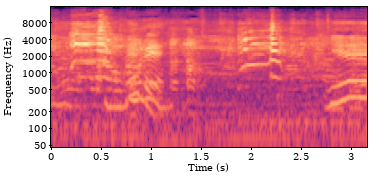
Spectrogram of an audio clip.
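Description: Domestic geese honk loudly and repeatedly close by in Guwahati amid wind and rain, a rapid series of harsh nasal calls with brief pauses between bursts.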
